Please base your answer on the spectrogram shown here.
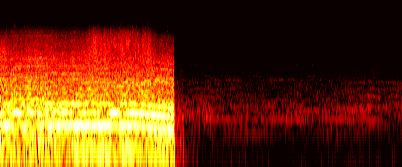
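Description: Race cars in an AI-driven racing video game, engines loud and steady for about three and a half seconds, then cutting abruptly to a faint, distant hum.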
